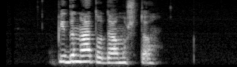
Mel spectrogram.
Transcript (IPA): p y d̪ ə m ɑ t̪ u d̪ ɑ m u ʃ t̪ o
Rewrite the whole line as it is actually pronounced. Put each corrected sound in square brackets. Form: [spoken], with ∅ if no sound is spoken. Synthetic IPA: p [i] d̪ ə [n] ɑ t̪ [o] d̪ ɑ m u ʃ t̪ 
